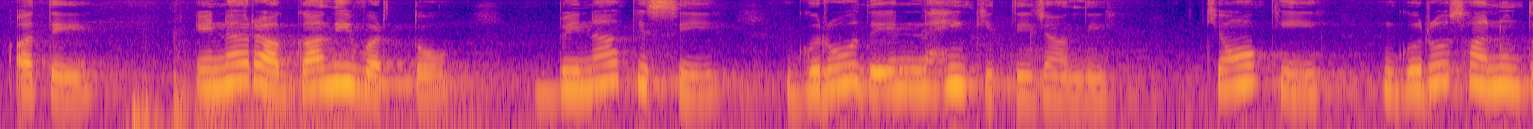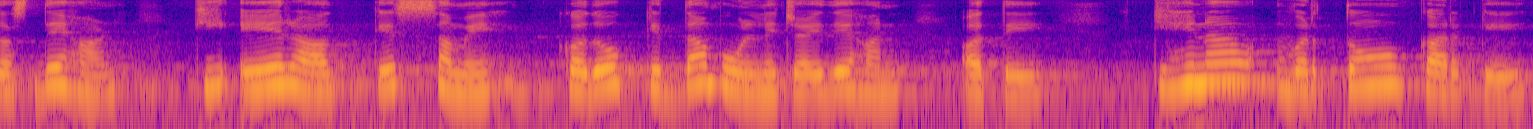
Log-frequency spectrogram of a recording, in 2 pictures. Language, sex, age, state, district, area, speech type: Punjabi, female, 18-30, Punjab, Jalandhar, urban, spontaneous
